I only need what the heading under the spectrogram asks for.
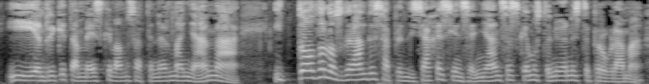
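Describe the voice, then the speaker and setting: A male Mexican radio host with a slightly high voice speaks emphatically in the studio, piling up long lists and urging listeners like a preacher. His casual talk keeps a moralizing edge. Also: animated, a little fast. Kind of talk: casual opinion talk on air.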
